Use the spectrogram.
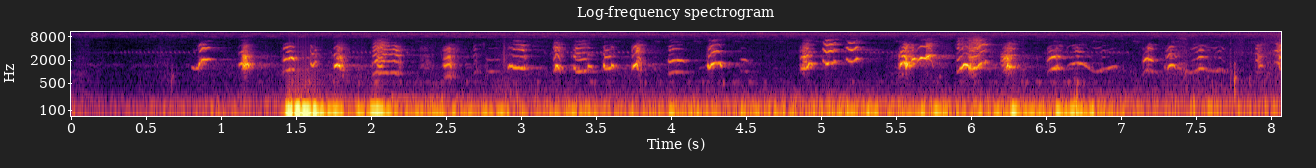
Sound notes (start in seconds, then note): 0.8 coyote pup distress call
